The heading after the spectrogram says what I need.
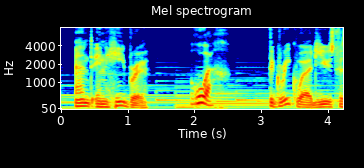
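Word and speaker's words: רוּחַ: This is how this word is pronounced in Greek, pneuma, and in Hebrew, rûaḥ.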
